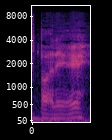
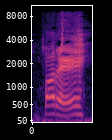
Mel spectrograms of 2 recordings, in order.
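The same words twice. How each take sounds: First: Said in the usual way. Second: Higher, louder call. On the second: Real, not acted. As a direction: call out sharply to the other driver. Calls out at driver behind.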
